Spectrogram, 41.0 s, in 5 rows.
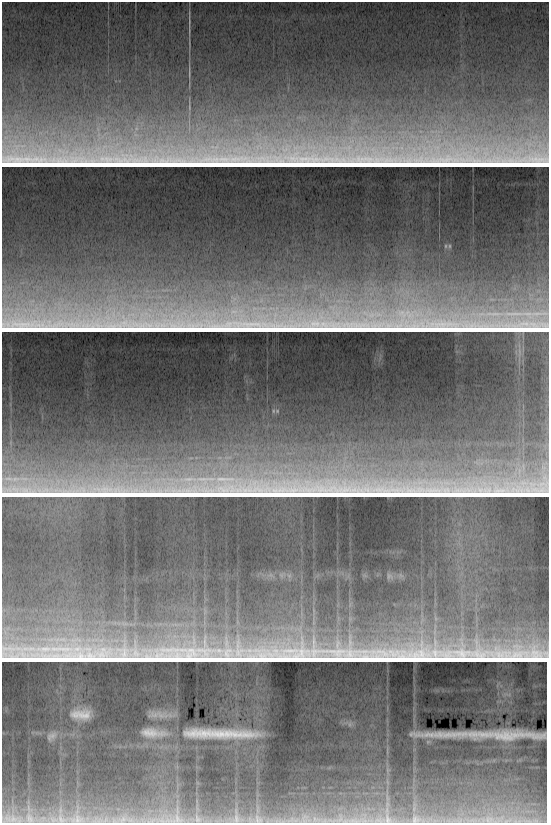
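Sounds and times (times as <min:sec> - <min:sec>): high brake squealing: 0:34.8 - 0:36.9, 0:39.0 - 0:41.0.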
